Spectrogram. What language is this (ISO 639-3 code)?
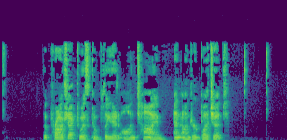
eng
